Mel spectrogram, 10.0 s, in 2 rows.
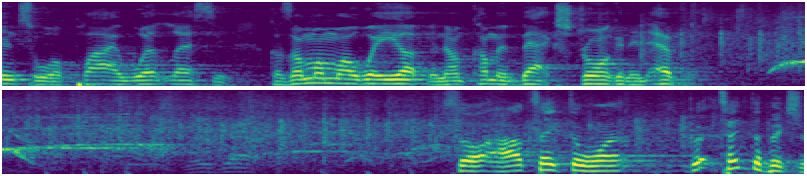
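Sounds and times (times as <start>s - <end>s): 
speech: 0.0s - 4.5s, 7.8s - 10.0s
hand clapping: 4.0s - 10.0s.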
